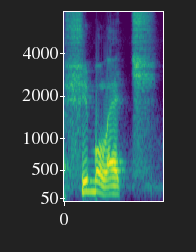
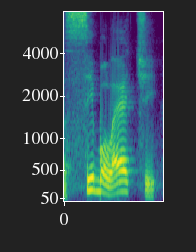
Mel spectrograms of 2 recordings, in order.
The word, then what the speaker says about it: Shibolete: Se respondesse que não, os homens de Gileade lhe diziam: então diga Shibolete. Se ele dizia Sibolete, não podendo pronunciar corretamente a palavra, eles o agarravam e matavam nos vales do Jordão.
